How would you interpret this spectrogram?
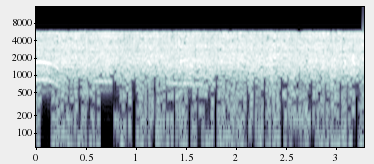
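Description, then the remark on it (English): A steady, loud rushing roar of an airplane flying overhead during a Giants versus Yankees baseball game in the fifth inning, a constant airy hiss-like whoosh that holds even for several seconds without speech or other sounds. “There's an airplane zooming overhead.”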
